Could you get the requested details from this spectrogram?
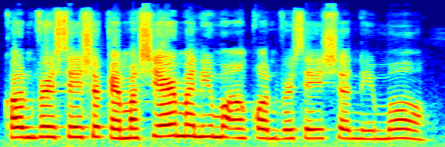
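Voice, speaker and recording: Animated Bisaya podcast woman. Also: high-pitched, fast talker, no room sound. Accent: Davao Bisaya. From Davao City, Philippines. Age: 30s. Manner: animated, reads out and explains. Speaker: podcast co-host. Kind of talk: casual livestream chat.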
